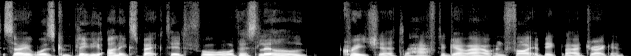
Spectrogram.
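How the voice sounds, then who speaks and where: A man hosting a casual podcast interview, chatty and encouraging toward his guest. His voice sits low and sounds smooth and clear. The recording is close and dry. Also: flat delivery, moderate pace, dry recording. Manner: enthusiastic, affirming, chatty. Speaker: podcast host.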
